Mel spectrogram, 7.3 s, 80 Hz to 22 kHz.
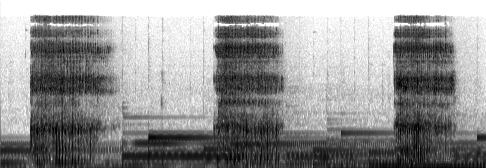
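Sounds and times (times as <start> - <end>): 
soft music: 0.0 - 7.2
man snoring loudly in his sleep: 0.5 - 1.8, 3.2 - 4.4, 5.9 - 6.9.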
